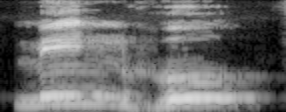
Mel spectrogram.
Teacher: نون ساکن کے بعد حروف حلقی میں سے ہا آ رہا ہے، اس لیے نون کی آواز کو ظاہر کر کے بغیر گناہ کے جلد پڑھیں گے، اس کو اظہار کہتے ہیں۔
